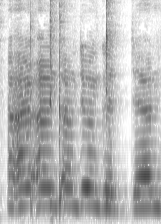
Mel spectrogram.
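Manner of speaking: mildly panicked, halting delivery; acted panic. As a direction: stammer it out, pretending all is fine. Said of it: "Deku's still kinda panicked".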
